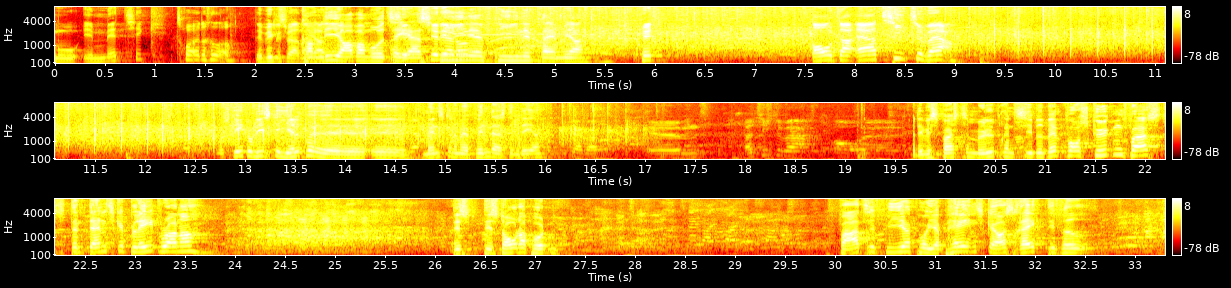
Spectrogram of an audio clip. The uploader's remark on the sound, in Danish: Det er et udklip fra vores show på Bremen, hvor tre heldige vindere fra publikum vandt 10 dårlige danske film hver.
